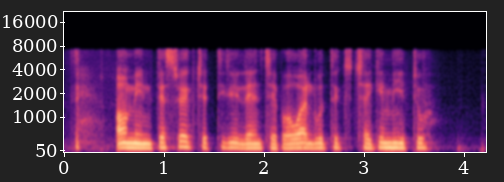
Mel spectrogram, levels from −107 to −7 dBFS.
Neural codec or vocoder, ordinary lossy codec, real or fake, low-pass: codec, 16 kHz, 0.8 kbps, ZipCodec; none; fake; 7.2 kHz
